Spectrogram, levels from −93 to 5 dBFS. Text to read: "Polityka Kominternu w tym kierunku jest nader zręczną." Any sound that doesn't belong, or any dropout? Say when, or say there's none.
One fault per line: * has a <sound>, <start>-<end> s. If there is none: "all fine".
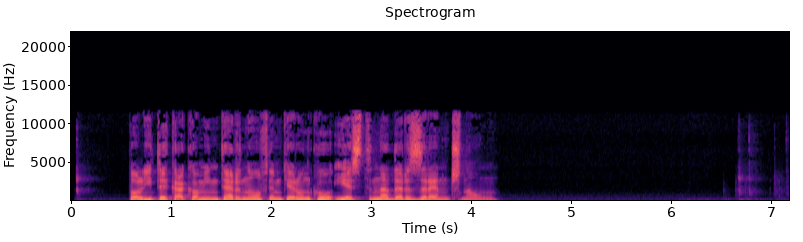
all fine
